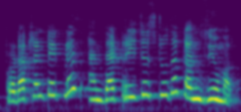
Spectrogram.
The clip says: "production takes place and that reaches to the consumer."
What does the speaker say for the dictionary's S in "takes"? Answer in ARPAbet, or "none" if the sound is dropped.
none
